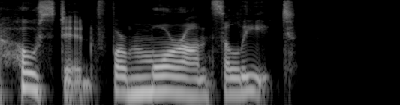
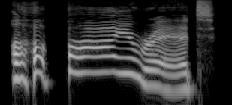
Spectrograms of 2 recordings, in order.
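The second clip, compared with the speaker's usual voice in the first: high, slow, haughty disbelief; 12 semitones higher, slower than usual. A narrator's reading. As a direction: look down your nose at it. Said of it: "said Triffine haughtily".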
